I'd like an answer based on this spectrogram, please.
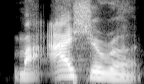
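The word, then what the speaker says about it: מעשר: Ma'ashara, tithes is pronounced ma'ashara in the Hebrew.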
